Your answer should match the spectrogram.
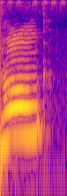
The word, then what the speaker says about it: wrong: Next is wrong. Wrong means galat, so W is a silent letter.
